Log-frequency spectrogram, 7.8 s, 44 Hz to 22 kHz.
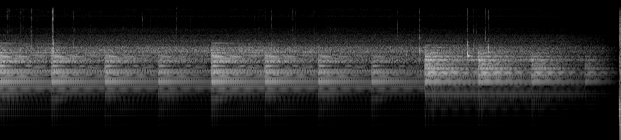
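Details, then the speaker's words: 2016 Subaru Crosstrek, driving, rear wiper on intermittent: sharp tick about every two-thirds of a second from the timer up near the steering wheel area over a quiet cabin; normal rear wiper timer relay ticking. "but when the rear windshield wipers on intermittent you can hear the ticking of the timer uh up in the sort of steering wheel area so if you're going to run the rear windshield wiper tick tick tick tick just turn on the radio"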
